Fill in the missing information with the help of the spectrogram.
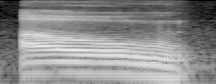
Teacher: The tongue moves in the mouth and the lips move. O. Your lips narrow, your tongue moves forward.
